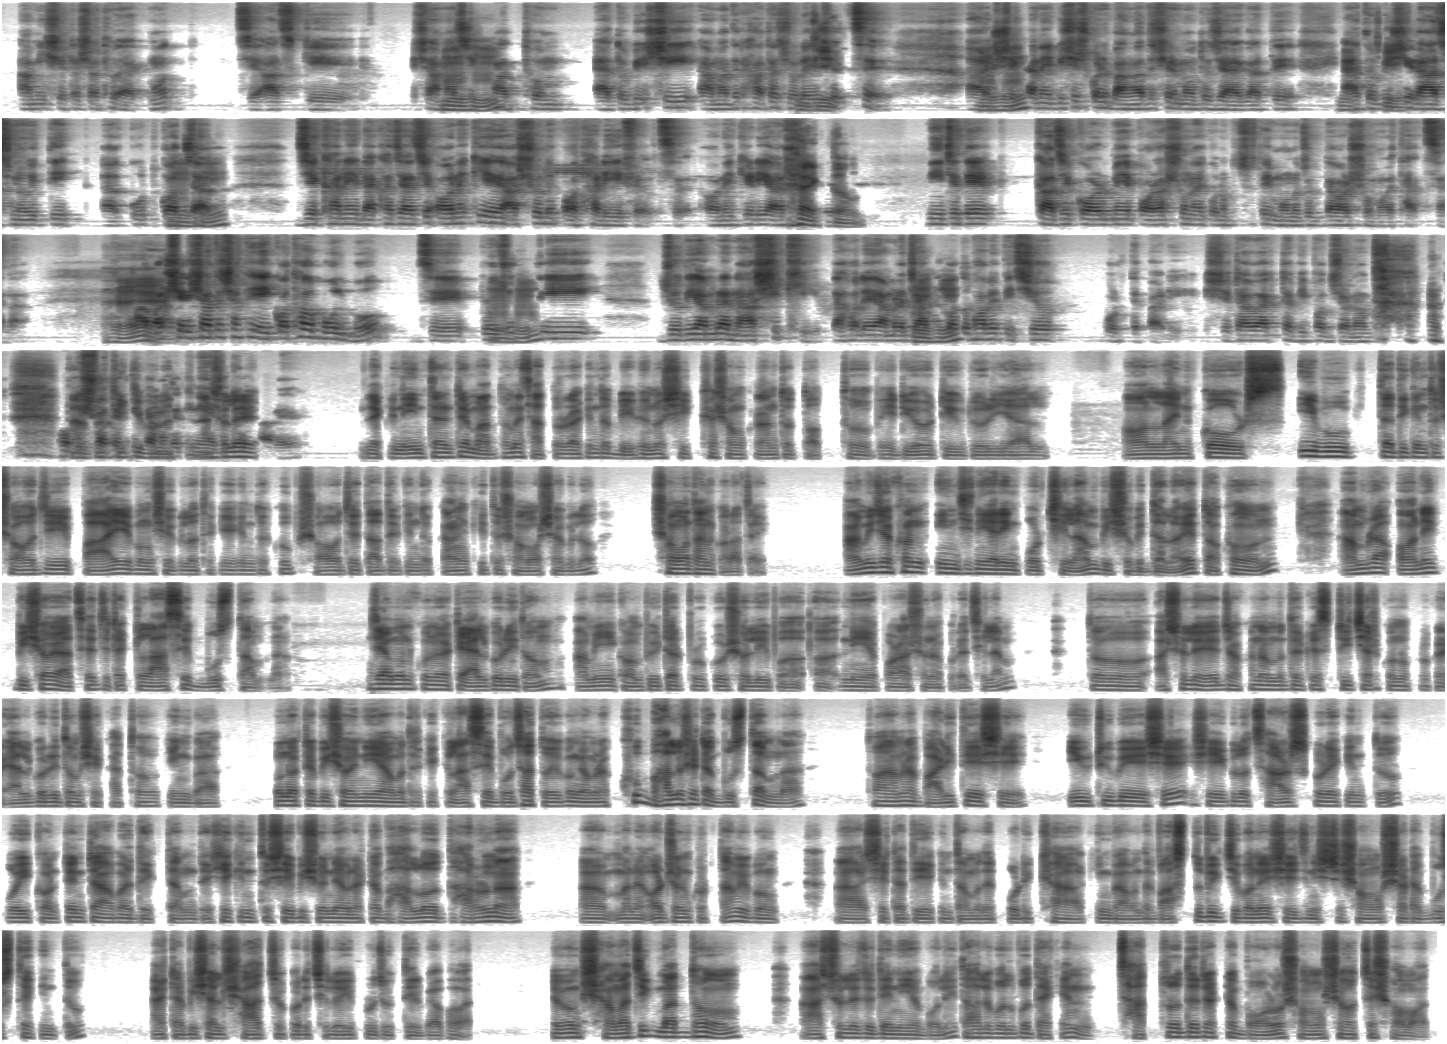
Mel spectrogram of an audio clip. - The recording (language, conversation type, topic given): Bengali, unstructured, কেন অনেক শিক্ষার্থী পড়াশোনায় আগ্রহ হারিয়ে ফেলে?
- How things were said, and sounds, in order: static; "কুটচাল" said as "কুটকচাল"; horn; chuckle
